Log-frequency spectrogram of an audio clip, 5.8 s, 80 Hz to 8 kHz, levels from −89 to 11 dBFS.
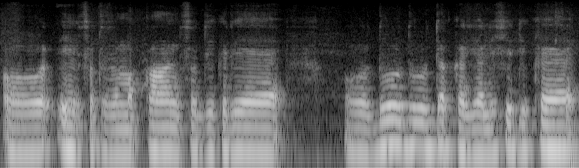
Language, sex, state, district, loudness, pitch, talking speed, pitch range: Rajasthani, male, Rajasthan, Churu, -17 LUFS, 120 Hz, 165 wpm, 120-130 Hz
